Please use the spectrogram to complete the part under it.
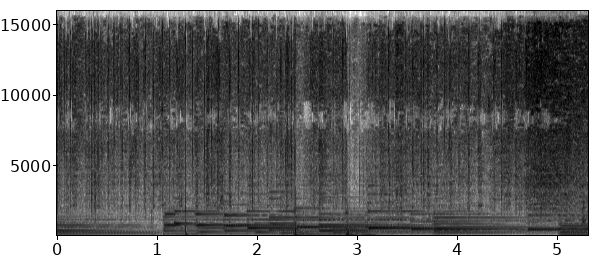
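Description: Chopped white spring onions sizzling in a teaspoon of oil in a saucepan on a hob over medium heat, a soft steady hiss with a few sharp taps of stirring, under background music.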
